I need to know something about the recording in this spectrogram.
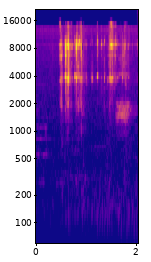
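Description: Faint handling noise: a few light clicks and small rattles as the camera is moved over the book page, with a low hum underneath.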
